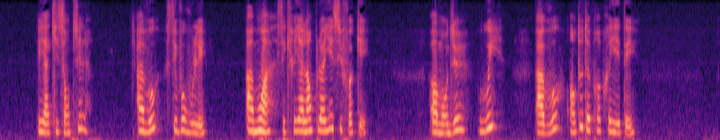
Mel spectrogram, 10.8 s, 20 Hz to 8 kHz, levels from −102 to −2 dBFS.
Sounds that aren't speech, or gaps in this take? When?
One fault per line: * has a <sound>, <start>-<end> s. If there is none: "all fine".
all fine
